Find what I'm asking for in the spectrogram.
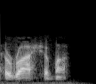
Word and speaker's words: Hiroshima: That's what we believe, researchers believe, that at least the first one, the uranium bomb over Hiroshima, incidentally, it's not Hiroshima like the new left-wing press wants to pronounce it.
